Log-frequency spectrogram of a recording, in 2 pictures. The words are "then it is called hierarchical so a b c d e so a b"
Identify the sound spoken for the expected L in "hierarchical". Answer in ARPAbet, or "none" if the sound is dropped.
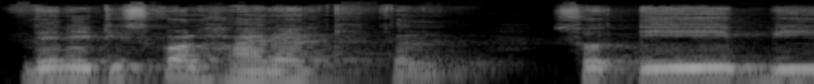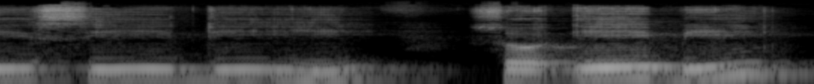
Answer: L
